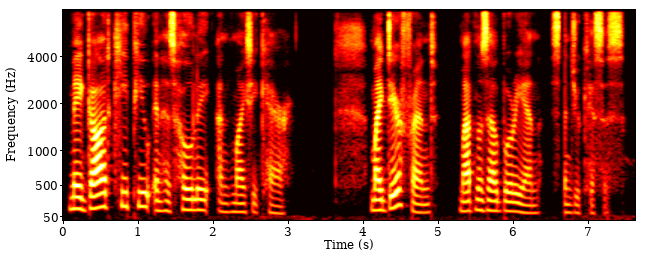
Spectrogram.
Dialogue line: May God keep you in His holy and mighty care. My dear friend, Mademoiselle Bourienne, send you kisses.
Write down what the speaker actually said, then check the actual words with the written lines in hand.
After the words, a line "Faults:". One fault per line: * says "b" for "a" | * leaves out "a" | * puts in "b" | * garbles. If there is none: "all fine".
May God keep you in His holy and mighty care. My dear friend, Mademoiselle Bourienne, send you kisses.
Faults:
all fine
